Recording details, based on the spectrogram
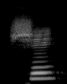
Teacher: it sounds like the SH in English, only with flatter lips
